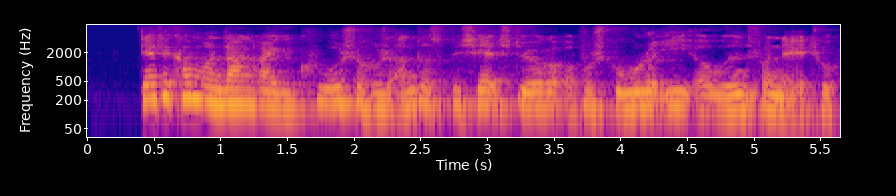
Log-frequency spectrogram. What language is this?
Danish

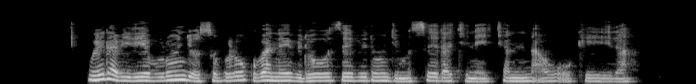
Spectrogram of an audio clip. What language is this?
Ganda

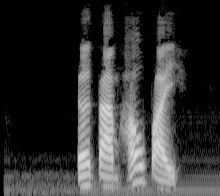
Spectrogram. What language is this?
Thai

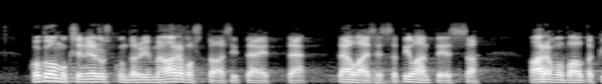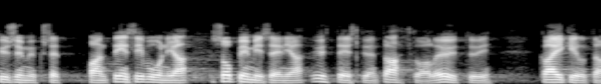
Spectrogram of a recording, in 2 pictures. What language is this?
Finnish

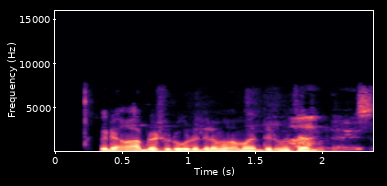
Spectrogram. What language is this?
Bangla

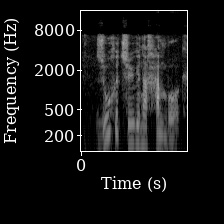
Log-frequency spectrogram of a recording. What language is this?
German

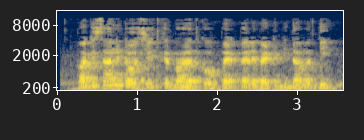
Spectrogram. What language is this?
Urdu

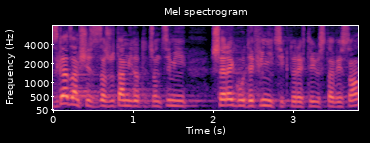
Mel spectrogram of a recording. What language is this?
Polish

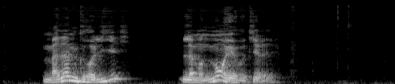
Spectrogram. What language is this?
French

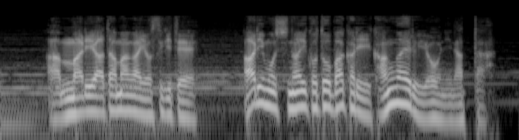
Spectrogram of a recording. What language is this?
Japanese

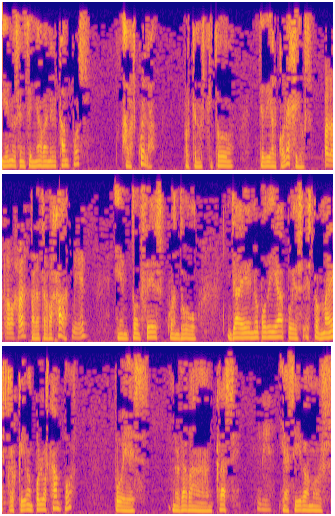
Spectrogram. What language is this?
Spanish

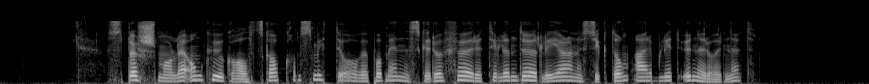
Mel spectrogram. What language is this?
Norwegian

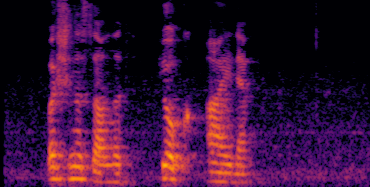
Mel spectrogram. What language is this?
Turkish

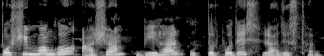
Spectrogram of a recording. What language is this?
Bangla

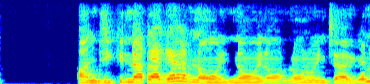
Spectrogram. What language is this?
Punjabi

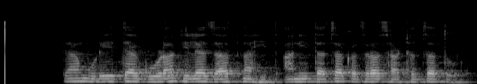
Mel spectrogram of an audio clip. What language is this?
Marathi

